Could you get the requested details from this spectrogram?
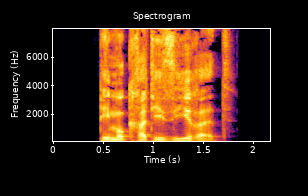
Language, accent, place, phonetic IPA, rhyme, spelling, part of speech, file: German, Germany, Berlin, [demokʁatiˈziːʁət], -iːʁət, demokratisieret, verb, De-demokratisieret.ogg
- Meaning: second-person plural subjunctive I of demokratisieren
